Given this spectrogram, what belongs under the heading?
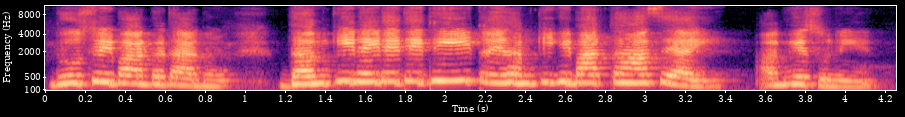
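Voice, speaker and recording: A woman's voice: high-pitched, lively intonation, fairly quick, sharp tone. A woman vlogger giving heated commentary to viewers, accusatory and insistent as she addresses them directly. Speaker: vlogger presenting call recordings.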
